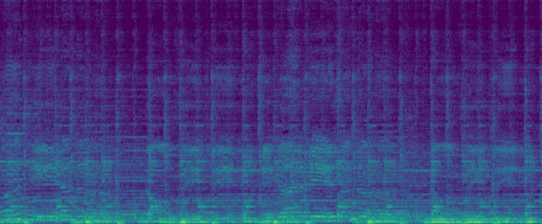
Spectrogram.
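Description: A man singing an Afghan song to his own electronic keyboard accompaniment, with a steady drum beat underneath.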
